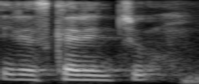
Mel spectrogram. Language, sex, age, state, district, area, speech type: Telugu, male, 18-30, Telangana, Karimnagar, rural, read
